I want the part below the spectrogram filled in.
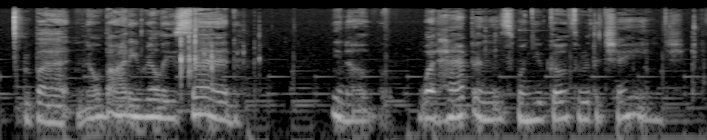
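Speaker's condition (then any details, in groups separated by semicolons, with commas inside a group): No condition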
